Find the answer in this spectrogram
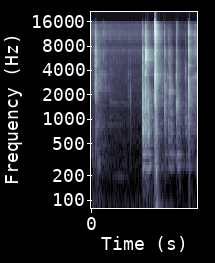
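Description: Sharp clicks and metallic knocks through the second half from the gas stove's burner knob being turned down to a low flame and the iron kadhai on the burner being handled. A faint click comes first.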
